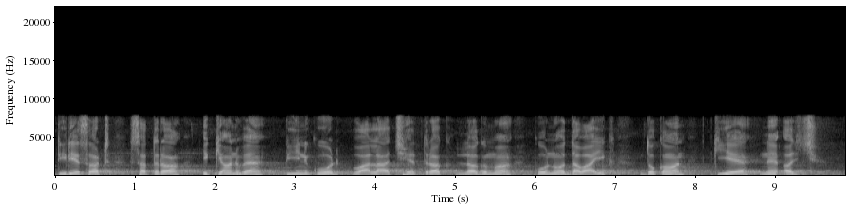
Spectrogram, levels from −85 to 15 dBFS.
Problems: none marked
